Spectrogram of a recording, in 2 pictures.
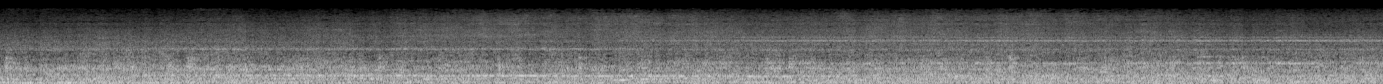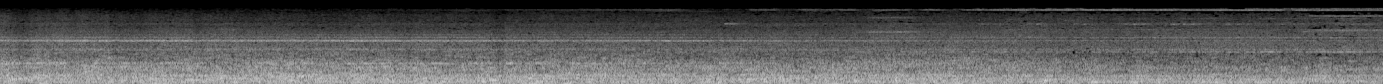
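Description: E2 series Shinkansen train moving slowly along a station platform: a steady rumble with a few thin whining tones held through it.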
